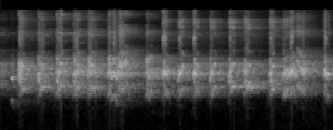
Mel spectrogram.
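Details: Agitated yellow-vented bulbul calling noisily as a lure to make other bulbuls respond; an unbroken stream of quick, buzzy, grating notes, steady in loudness throughout.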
